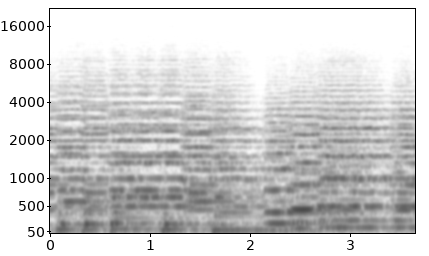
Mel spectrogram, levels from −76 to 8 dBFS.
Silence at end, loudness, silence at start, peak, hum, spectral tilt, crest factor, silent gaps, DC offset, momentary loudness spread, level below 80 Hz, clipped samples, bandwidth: 0 s; -24 LUFS; 0 s; -10 dBFS; none; -5.5 dB/octave; 14 dB; none; under 0.1%; 6 LU; -42 dBFS; under 0.1%; 15 kHz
